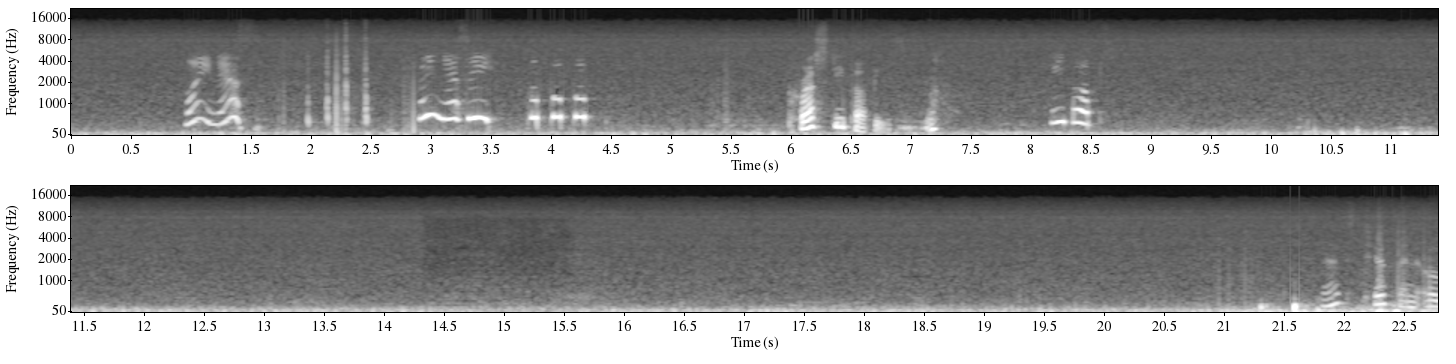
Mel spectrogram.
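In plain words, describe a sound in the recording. Puppies yelp and whimper in short, high squeaky bursts.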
